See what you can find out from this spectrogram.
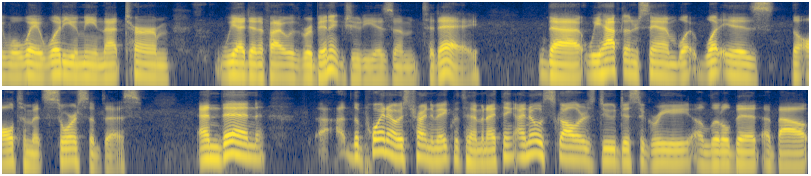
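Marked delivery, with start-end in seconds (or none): none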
